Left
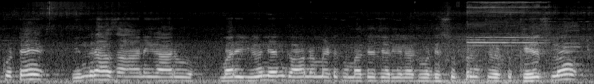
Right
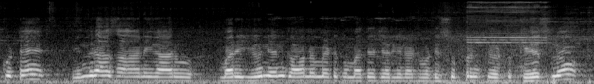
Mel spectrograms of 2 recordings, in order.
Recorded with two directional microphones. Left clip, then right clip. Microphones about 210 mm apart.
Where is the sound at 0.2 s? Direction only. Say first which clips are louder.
Left 2 dB; 40° left (ahead or behind).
